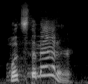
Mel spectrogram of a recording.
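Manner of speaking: high, upbeat encouraging voice; cheerful carpenter reassuring; customer service voice. Acted. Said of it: "my customer service voice".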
